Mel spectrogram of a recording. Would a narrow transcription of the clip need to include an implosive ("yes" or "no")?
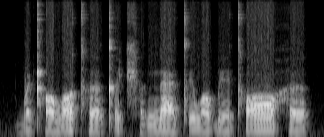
yes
